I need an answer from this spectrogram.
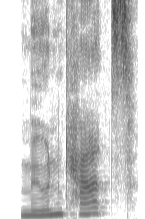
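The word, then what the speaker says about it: Münecat: I will start, and I don't think I've mentioned this before, but I have been consuming, I think it's pronounced Mooncat's YouTube channel, M-U with an umlaut, N-E, cat is her channel.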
